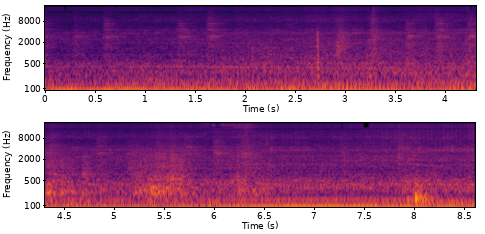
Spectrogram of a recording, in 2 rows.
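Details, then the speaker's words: Peugeot 307 SW with anti-pollution fault warning: even four-cylinder idle, steady low rumble with no stumble or missing beats; all four cylinders running evenly, no longer misfiring. "Kalau mesin ini udah rata ya, hidupnya udah rata per silinder per silindernya itu 1 2 3 4 udah enggak pincang lagi."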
